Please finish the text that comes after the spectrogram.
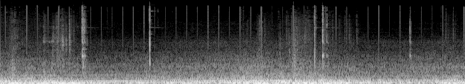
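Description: A car driving along a road, recorded from inside, with a loud constant engine and tire rumble and a few sharp ticks and knocks from the cabin, with no talking.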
